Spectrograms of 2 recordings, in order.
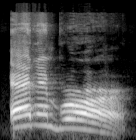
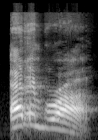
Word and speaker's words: Edinburgh: Edinburgh. Edinburgh.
